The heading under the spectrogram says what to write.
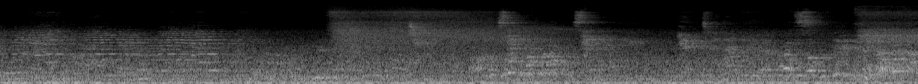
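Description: No technical faults can be heard anywhere in this recording of sounds.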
